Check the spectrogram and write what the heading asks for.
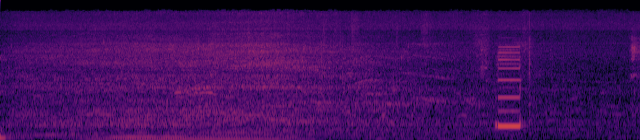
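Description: A phone placing a call: a single short electronic beep about five seconds in, after a low rumble that swells and fades over the first few seconds.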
